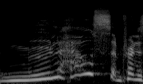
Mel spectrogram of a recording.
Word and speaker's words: Mulhouse: Cuz the name is spelled in German. It's Mulhouse is the name of the town in French, but it's still spelled in German. And in German English, you would say Mulhouse.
